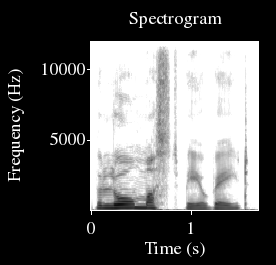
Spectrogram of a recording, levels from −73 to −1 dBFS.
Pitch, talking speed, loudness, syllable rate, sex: 170 Hz, 180 wpm, -16 LUFS, 4.3 syllables/s, female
